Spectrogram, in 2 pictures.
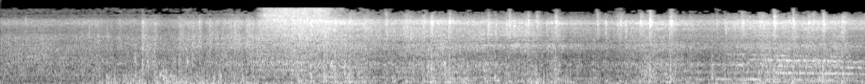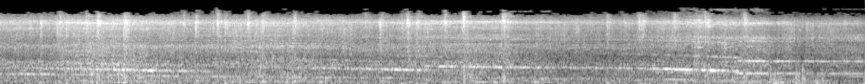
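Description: An electric train approaches and rushes past close by with a loud roar.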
